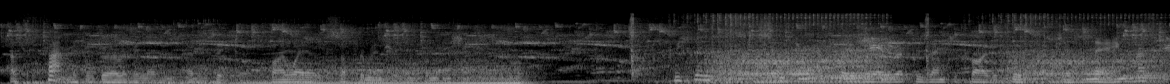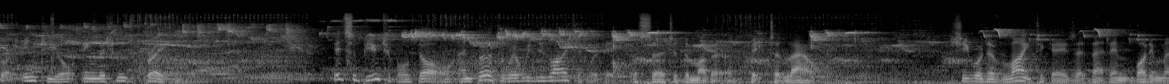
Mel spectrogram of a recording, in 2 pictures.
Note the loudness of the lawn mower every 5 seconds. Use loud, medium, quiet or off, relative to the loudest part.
medium, loud, loud, medium, quiet.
